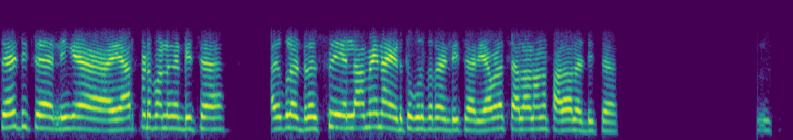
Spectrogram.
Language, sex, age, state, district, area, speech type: Tamil, female, 30-45, Tamil Nadu, Thoothukudi, urban, conversation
